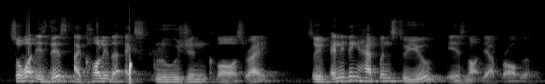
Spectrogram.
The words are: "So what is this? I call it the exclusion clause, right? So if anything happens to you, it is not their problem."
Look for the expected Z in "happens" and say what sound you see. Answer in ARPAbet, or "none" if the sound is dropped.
S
